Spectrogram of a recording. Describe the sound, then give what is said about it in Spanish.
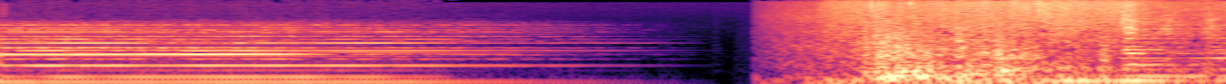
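A sustained tonal chord fades into a brief silence, then a loud thunderstorm bursts in: steady heavy rain with low rumbling thunder that swells toward the end. “Si llueve en Quito, sigue las siguientes recomendaciones.”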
